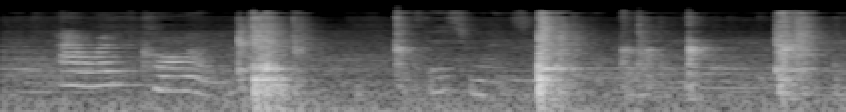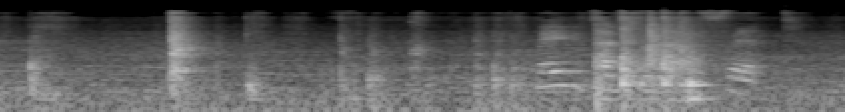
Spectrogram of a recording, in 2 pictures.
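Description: Hollow plastic toy fruit clacking against a plastic pitcher and countertop in a string of sharp knocks, the loudest about three and a half seconds in. A small child's voice is heard briefly near the start and again near the end.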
